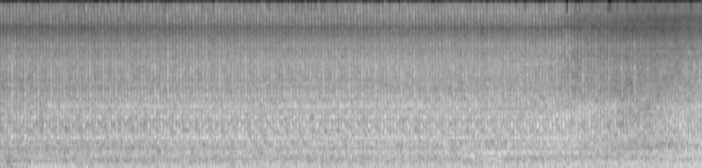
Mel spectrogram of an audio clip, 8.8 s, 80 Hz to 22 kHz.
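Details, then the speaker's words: Case 586E Cummins 4BT diesel, about 4,000 hours, after teardown with new pickup tube: sounds better but slight knock remains, uneven tapping three to four per second at idle; owner guesses main and rod bearings needed tightening, undiagnosed. "But this thing sounds a lot better. It's a slight knocking though, which I can live with, and I should fix it because I'm OCD on this shit."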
